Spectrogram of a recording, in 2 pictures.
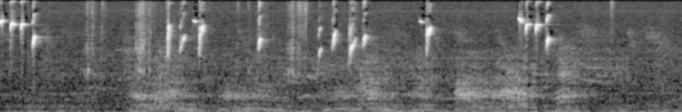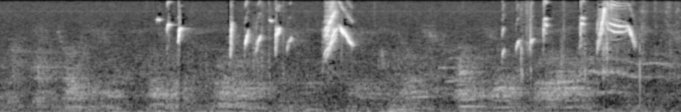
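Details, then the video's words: A male European goldfinch singing to a female, which accepts him, gives bright, tinkling twitters: quick high chirps and short liquid trills in loose bursts, over a low background hum. "تغريد ذكر طائر الحسون على الانثى"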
